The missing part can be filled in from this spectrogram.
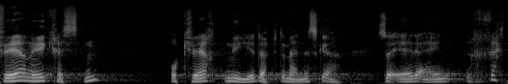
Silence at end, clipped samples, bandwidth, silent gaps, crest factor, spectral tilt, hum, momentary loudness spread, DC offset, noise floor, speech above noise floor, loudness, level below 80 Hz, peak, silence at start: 0.05 s; under 0.1%; 18 kHz; none; 20 dB; -4.5 dB/octave; none; 10 LU; under 0.1%; -66 dBFS; 31 dB; -35 LUFS; -74 dBFS; -16 dBFS; 0 s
